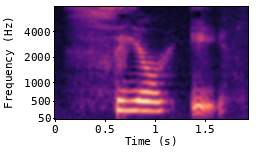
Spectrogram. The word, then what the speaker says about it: theory: just a theory theory theory two syllables excuse me yeah excuse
